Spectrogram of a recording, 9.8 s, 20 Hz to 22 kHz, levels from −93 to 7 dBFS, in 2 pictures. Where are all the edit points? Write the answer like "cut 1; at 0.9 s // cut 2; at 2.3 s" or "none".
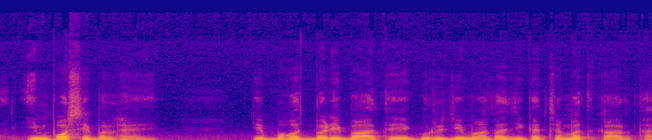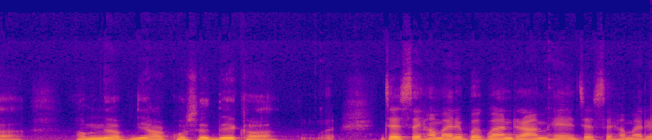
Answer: none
